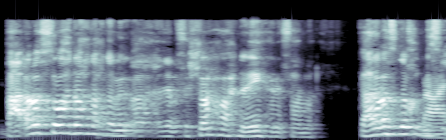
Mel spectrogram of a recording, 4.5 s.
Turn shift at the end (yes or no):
no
